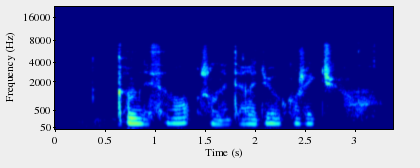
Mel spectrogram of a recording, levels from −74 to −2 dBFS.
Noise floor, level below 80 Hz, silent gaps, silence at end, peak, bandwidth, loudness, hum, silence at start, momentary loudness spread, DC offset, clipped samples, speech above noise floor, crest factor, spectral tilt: -68 dBFS; -84 dBFS; none; 0.15 s; -20 dBFS; 8.2 kHz; -44 LUFS; none; 0.35 s; 9 LU; under 0.1%; under 0.1%; 22 dB; 26 dB; -4 dB/octave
